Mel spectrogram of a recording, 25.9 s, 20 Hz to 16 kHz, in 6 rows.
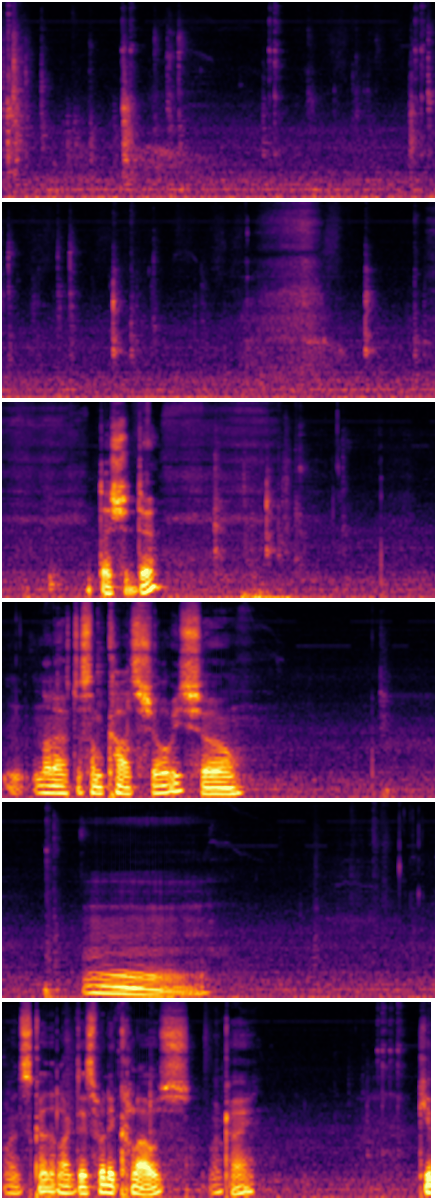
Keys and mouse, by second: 1.1 ctrl+click, 1.4 Tab, 2.4 click, 3.3 ctrl+b, 4.0 Tab, 4.6 Tab, 5.2 middle click, 5.5 `, 6.5 KP_5, 7.7 middle click, 8.6 KP_5, 11.1 shift+middle click, 14.0 shift+click, 15.5 KP_5, 17.5-25.4 ctrl+drag, 22.9-25.3 middle drag.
